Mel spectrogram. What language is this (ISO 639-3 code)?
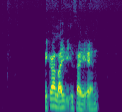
tha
